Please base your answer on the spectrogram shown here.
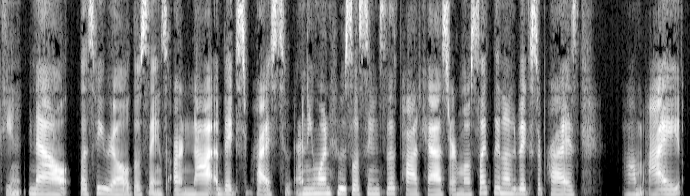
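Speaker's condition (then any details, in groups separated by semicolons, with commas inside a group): No condition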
